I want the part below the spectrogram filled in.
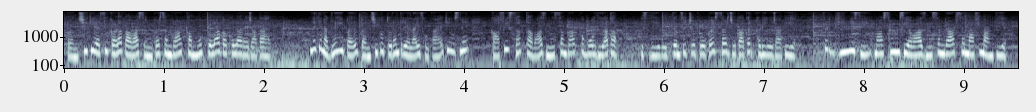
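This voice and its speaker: A woman narrating a serialized romance story in a dramatic, fast scripted style. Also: high-pitched, dark tone, faint music behind.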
